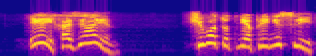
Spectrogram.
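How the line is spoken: Shouting. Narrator (Russian): кричал один

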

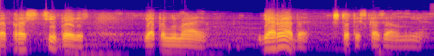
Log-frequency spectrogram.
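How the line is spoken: Soft. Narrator (Russian): мягко сказала

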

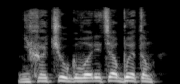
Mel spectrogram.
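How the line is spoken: Bristling hiss. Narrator (Russian): зашипела Лидка, разом ощетинившись

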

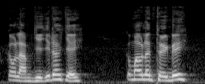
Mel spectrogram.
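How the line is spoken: Worried, shouted from afar. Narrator (Vietnamese): lo lắng, hét vọng tới

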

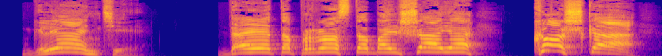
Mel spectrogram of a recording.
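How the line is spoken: Shouting. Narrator (Russian): закричал один

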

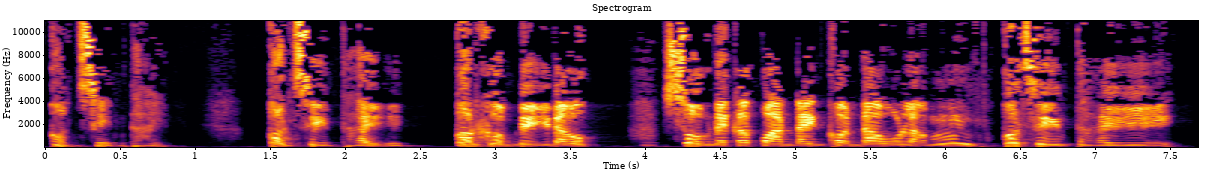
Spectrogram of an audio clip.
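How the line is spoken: Whimpering ghost. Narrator (Vietnamese): Vong mếu máo

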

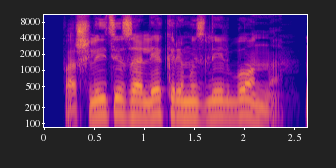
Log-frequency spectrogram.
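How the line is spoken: Gloomy. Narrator (Russian): мрачно произнес Вивьен

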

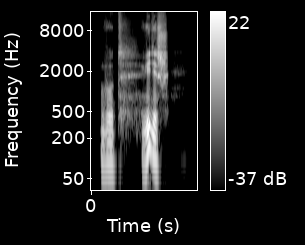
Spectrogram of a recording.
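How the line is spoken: Quiet. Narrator (Russian): тихо произнес я

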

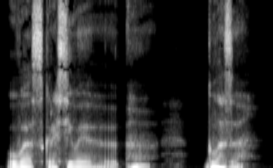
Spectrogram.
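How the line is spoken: Hoarse. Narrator (Russian): хрипло произнес

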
